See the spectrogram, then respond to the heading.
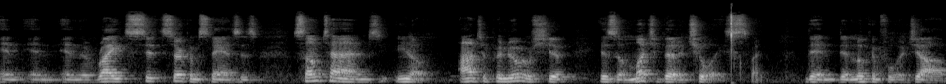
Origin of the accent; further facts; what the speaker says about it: Atlantic City, New Jersey, United States; I had worked in the clothing industry growing up in Atlantic City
